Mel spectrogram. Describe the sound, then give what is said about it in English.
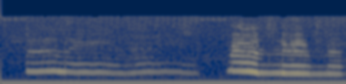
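A pet cat, seemingly in a bad mood, gives two long, drawn-out meows, each a faint mid-pitched cry that sags slightly in pitch toward its end. “And there's our kitty, huh? Is that our kitty?”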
